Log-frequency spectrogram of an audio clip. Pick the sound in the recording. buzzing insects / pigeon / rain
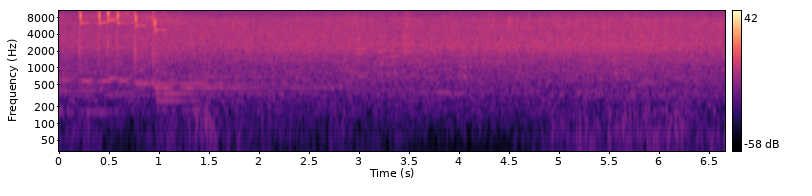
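rain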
